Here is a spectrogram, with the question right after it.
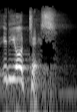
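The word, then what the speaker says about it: idiotes (ἰδιώτης): The word that I want to introduce you to is idiotes. That's actually how it's pronounced, too. Idiotes.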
